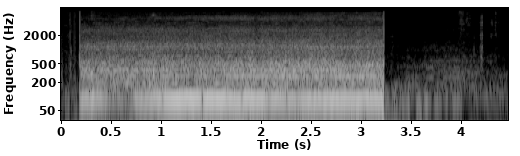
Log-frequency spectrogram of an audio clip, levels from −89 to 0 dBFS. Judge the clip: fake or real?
fake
